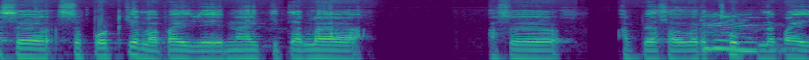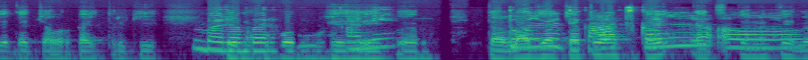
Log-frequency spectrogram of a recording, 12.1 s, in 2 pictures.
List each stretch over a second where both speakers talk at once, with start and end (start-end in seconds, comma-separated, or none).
9.9-11.6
